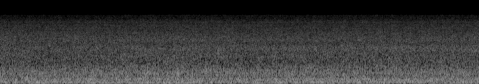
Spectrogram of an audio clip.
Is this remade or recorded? recorded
